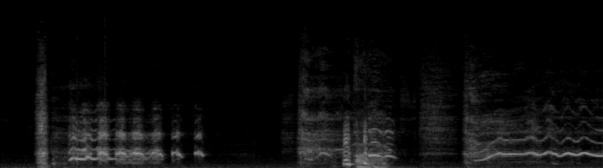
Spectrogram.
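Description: Zach Galifianakis's high-pitched wheezing laugh, the meme sound effect: a string of short wheezy giggles, a gasping intake of breath, then a long squealing wheeze that wavers up and down.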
